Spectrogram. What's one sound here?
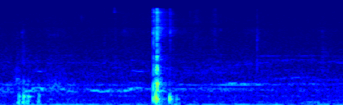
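A small metal tool clicks down on a hard surface.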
